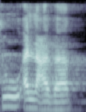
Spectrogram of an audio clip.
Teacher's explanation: ترك زيادة المد في الواو · Term: لحن خفي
